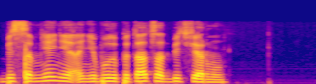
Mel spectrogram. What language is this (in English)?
Russian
